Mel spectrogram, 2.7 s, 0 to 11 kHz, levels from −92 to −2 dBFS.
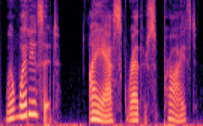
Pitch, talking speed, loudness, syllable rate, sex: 200 Hz, 175 wpm, -19 LUFS, 5.6 syllables/s, female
